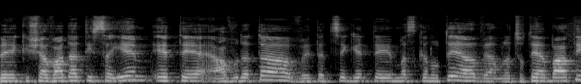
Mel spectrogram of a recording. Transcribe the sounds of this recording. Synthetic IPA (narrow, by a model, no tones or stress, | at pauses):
ekeʃeavʕadat̪isajemetʕavod̪atavet̪at͡siɡet̪maskanot̪ehaveamlat͡sot̪ehabaʕat̪i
